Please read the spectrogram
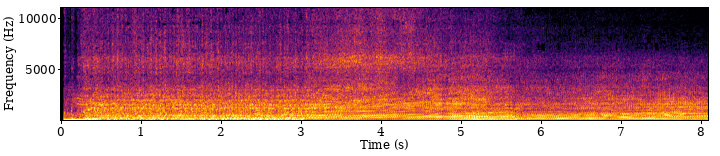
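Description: Naturally aspirated 385 small-block Chevrolet V8 in a Fox-body Mustang launching at wide-open throttle on a drag strip. It is loud from a sudden start, and its engine note slides down in pitch as it passes and pulls away down the track, with a break in the note about six seconds in. A second car in the other lane runs alongside.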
